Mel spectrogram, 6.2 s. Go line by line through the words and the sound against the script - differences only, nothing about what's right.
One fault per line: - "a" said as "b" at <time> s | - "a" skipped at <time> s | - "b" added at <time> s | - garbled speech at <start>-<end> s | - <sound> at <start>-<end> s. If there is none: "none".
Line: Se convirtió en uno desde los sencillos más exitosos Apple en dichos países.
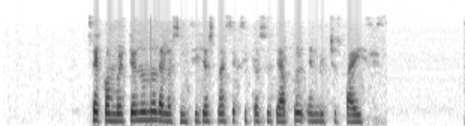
- "desde" said as "de" at 2.1 s
- "de" added at 3.7 s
